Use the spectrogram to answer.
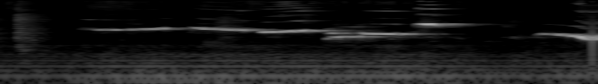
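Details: Caged white-rumped shama from Medan, kept with water-sound therapy to bring on full song: long clear whistled phrases, slightly falling and sliding between pitches, then a short bright note and a final rising-falling whistle, over a low steady hum.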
